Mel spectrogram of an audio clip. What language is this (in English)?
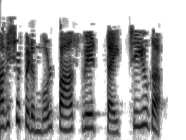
Malayalam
